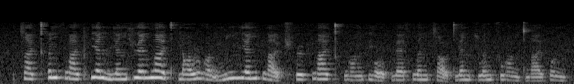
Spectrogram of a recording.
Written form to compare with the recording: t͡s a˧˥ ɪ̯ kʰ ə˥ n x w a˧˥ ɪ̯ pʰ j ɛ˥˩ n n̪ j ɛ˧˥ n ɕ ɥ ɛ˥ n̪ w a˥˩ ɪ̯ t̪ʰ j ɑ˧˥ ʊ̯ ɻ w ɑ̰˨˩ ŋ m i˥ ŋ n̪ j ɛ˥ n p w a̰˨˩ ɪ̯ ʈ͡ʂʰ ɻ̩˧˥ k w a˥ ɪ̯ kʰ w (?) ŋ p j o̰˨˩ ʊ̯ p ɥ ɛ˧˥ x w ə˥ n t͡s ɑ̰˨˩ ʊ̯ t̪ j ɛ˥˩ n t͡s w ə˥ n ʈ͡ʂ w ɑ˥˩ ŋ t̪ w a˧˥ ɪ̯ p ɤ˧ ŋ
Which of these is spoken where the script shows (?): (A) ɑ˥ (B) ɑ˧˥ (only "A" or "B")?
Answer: B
